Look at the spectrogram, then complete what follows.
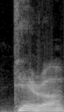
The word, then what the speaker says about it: ptera: The Lepido referring to scale, Terra with a silent P usually, that refers to wing.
